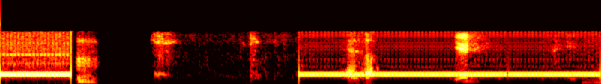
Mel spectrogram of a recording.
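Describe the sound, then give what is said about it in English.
Electronic phone ringtone on a call that has dropped: a steady, sustained beeping tone sounds briefly, breaks off, then returns and holds continuously, with voices talking in the gap and over it. “They lost the call. So, you all can continue. I'm just ignore the ringtone.”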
